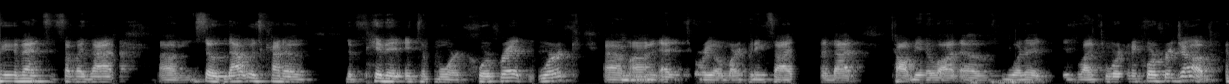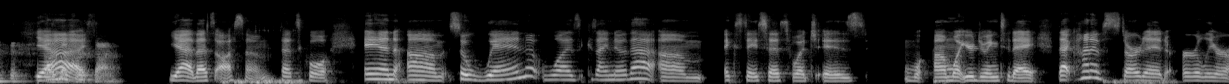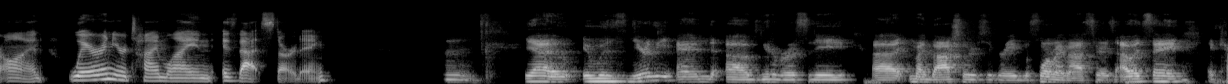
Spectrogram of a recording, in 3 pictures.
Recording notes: hops on zoom for a conversation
